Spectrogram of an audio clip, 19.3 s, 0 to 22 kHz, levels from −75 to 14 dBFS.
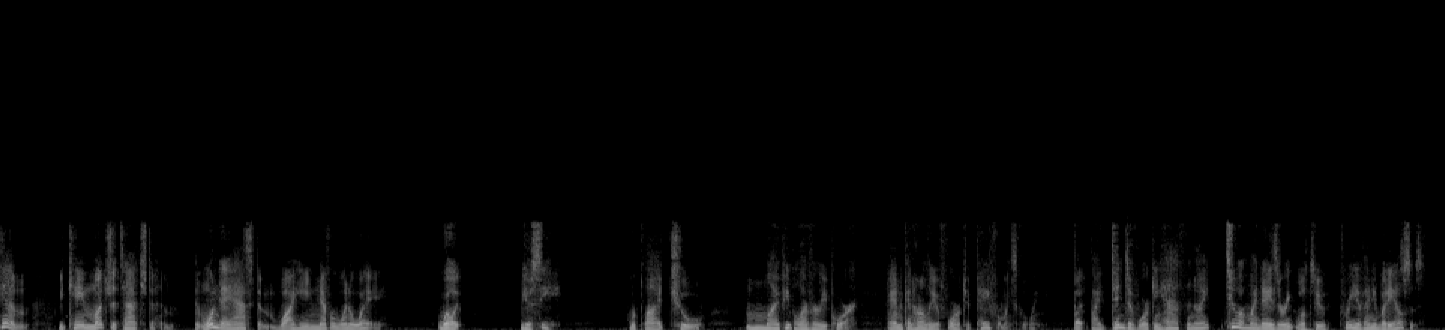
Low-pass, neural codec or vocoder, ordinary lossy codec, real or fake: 7.2 kHz; none; AAC, 32 kbps; real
